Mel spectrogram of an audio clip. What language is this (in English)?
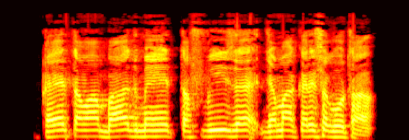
Sindhi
